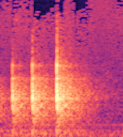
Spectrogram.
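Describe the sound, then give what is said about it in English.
Three quick, fairly loud knocks on a door, the last one the firmest, each with a short hollow ring, followed by quiet. No one speaks. “What if tomorrow somebody came up and knocked on your door?”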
